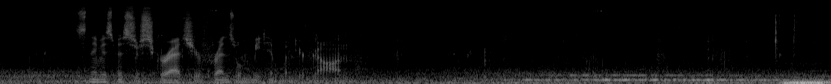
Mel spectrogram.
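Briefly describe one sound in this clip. Footsteps crunch slowly on loose gravel.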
